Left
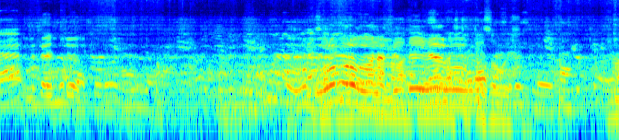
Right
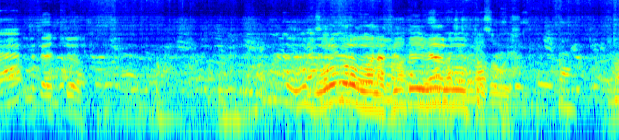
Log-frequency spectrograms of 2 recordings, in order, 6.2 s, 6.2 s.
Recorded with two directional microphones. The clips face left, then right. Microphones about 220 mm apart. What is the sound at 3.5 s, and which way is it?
Speech, 45° right (ahead or behind).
